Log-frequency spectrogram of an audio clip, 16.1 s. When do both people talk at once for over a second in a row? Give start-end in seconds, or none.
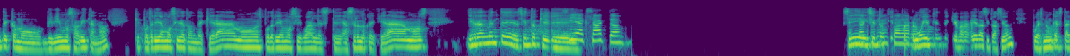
12.7-14.1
